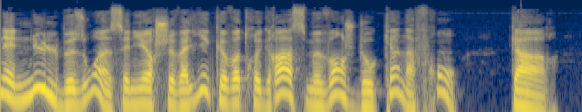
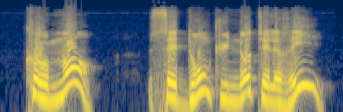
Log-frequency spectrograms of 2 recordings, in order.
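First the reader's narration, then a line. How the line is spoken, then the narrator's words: Exclaimed. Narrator (French): s'écria Don Quichotte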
